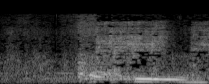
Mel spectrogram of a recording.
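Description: A person's short breathy vocal sound, not words, starting a little before halfway, with a brief low voiced note near the end.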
